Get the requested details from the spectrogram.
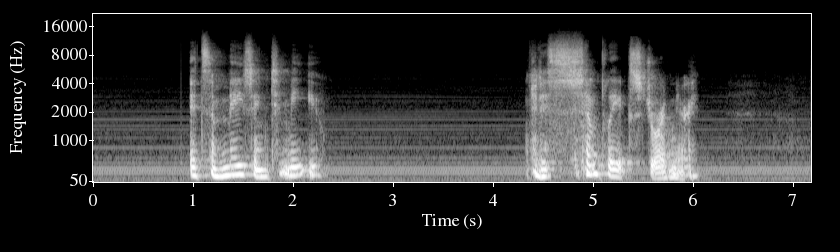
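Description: A young woman speaks quietly and emotionally, close by.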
